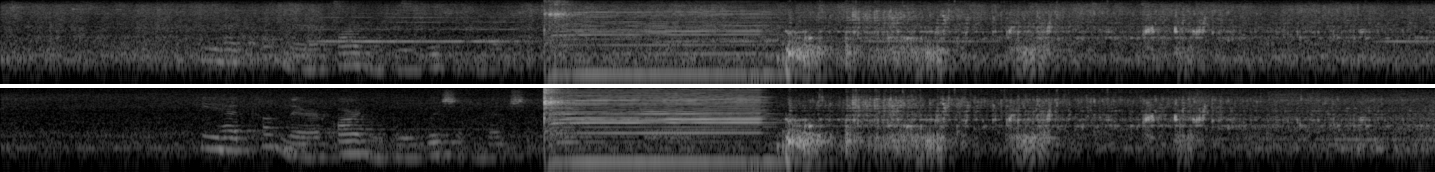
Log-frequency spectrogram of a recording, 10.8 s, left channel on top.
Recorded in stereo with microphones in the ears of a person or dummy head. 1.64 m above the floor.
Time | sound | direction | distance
1.5 | a woman speaking | 45° right (ahead or behind) | 6.5 m
4.1 | a buzzer | 70° right (ahead or behind) | 6.5 m
5.8 | a toilet flushing | 10° right (ahead or behind) | 1.5 m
